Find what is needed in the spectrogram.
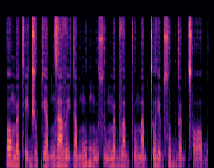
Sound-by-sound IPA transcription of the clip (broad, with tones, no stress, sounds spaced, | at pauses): ɔ˥ m œ˧ tʼ ḛ˧ d͡ʒ ʊ˧˩ kʲ a˧˩ b n z a˥˧ v ḛ˥˧ ɡ a˧˩ b m u˥ b m ṵ˧˩ s ṵ˩˧ m œ˥ b v a˧ b pʼ ʊ˩˧ m a˩˧ b tʼ ʊ˥ ɾʲ œ˧ b s u˥ b ɡ œ˧˩ b t͡sʼ ɔ˩˧ b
